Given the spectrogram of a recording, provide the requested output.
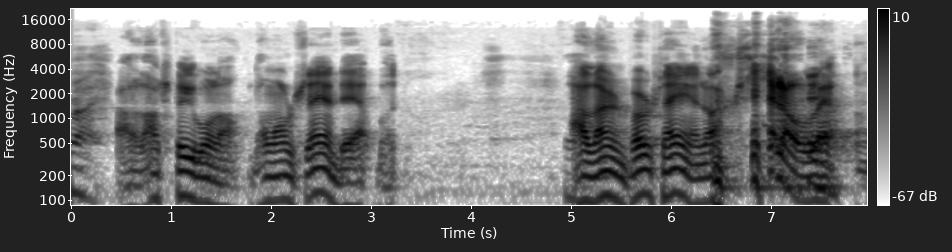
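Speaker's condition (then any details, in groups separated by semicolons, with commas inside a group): Parkinson's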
